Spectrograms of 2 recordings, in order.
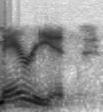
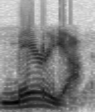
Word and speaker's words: Marriott: I think it's Marriott. Here's the deal on this. That is not correct. I Are actually you watched. sure? I watched a video today, which is why I'm doing this, of somebody saying that it's pronounced Marriott, not Marriott. Now, I am also working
